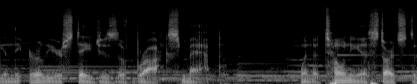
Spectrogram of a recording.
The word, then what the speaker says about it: Braak: The neuropathologist Heiko Braak, pronounced Braak, had proposed in 2003 that Parkinson's pathology begins in the lower brainstem and ascends.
